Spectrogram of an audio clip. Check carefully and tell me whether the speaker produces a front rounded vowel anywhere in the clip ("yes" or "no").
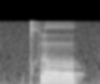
no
